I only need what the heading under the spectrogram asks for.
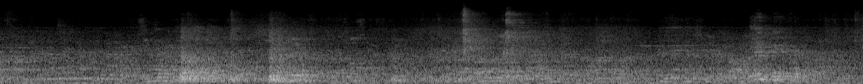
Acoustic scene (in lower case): cafe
